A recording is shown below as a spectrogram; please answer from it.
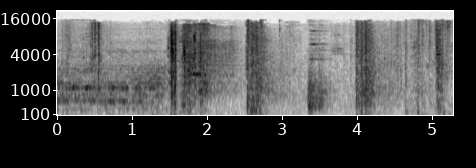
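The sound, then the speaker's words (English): Gunfire in the video game Apex Legends Season 20, several sharp bursts of rapid shots spaced irregularly over a low steady background. “Somebody behind us. Going there. I'm under fire.”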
